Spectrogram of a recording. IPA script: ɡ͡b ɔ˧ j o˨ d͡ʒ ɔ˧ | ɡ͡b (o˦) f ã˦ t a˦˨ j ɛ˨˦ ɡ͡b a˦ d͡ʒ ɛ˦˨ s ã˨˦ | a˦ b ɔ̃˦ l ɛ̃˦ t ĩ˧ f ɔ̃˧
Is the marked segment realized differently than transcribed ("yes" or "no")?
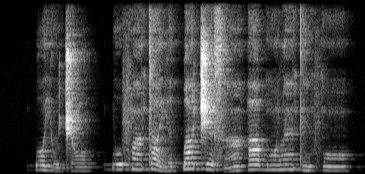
no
